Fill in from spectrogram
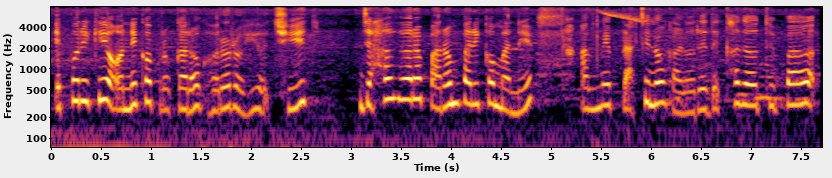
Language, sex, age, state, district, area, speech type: Odia, male, 18-30, Odisha, Koraput, urban, spontaneous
